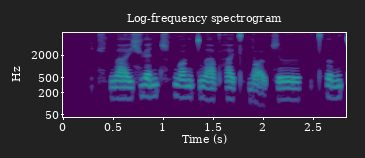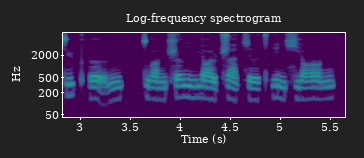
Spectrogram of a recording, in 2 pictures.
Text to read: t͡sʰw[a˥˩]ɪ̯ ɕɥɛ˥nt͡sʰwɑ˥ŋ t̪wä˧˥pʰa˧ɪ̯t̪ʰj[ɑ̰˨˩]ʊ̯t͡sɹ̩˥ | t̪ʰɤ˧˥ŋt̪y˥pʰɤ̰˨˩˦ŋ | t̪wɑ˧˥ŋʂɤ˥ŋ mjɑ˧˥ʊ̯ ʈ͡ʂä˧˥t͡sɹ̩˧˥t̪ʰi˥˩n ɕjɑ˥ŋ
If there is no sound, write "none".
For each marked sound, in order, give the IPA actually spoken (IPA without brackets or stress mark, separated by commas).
a˧˥, ɑ̰˨˩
